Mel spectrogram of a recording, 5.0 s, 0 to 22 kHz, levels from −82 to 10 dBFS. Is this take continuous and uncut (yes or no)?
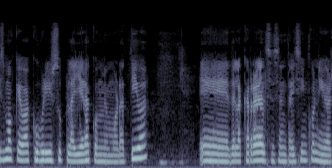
yes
